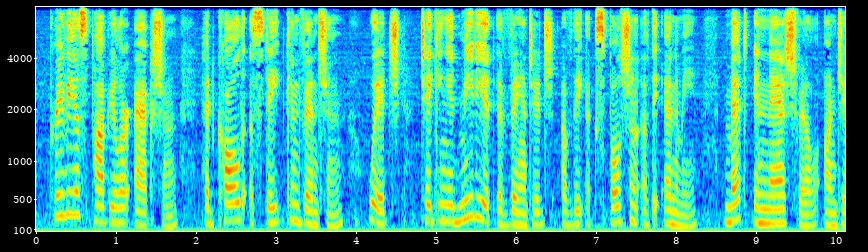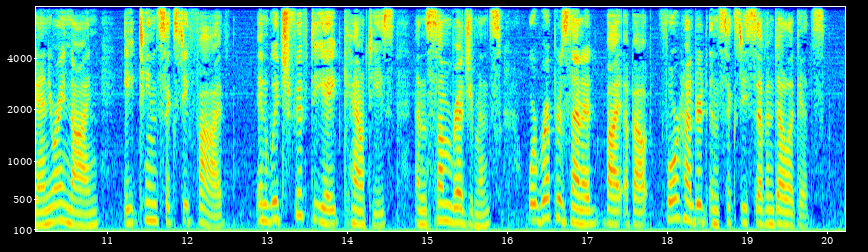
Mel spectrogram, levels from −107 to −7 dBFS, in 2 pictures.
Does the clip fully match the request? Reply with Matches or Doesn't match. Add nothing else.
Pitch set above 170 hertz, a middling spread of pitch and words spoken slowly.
Matches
